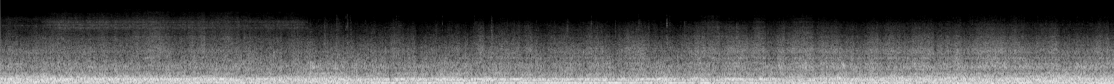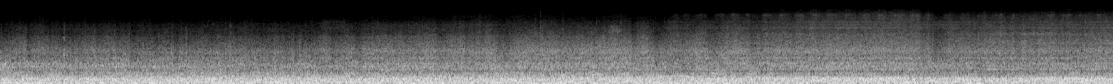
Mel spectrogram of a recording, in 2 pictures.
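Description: Wind rushes loudly over a microphone on a fast-moving bicycle.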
